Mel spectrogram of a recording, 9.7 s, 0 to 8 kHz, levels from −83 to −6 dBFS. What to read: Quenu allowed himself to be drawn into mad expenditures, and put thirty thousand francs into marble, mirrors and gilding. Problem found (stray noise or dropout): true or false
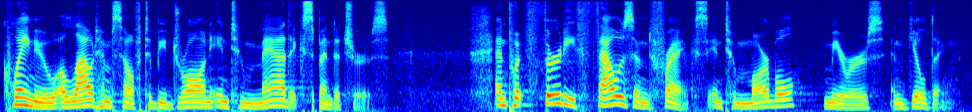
false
